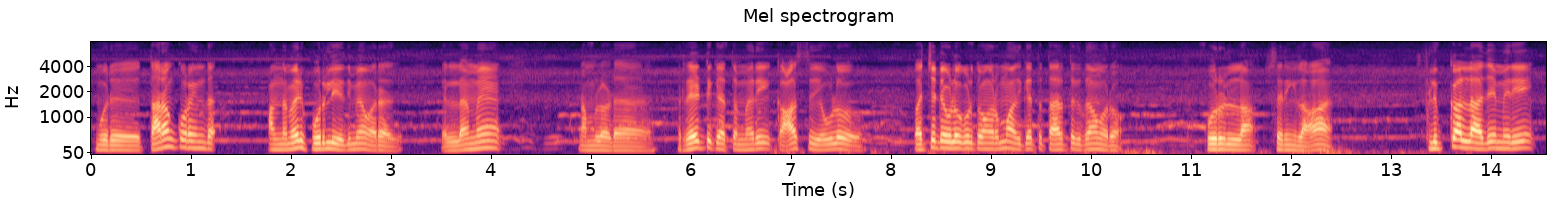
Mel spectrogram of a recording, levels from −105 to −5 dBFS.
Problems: constant background noise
